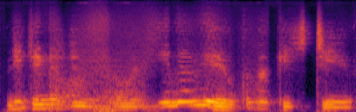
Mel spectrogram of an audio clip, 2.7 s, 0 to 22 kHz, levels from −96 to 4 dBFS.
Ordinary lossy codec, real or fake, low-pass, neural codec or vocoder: none; fake; none; codec, 44.1 kHz, 0.9 kbps, DAC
